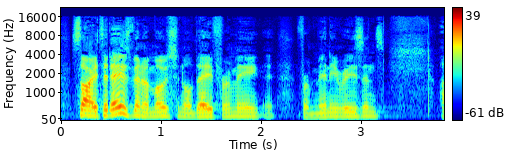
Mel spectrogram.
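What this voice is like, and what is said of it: Emotional, choked-up speech. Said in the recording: “I'm going to get emotional.”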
